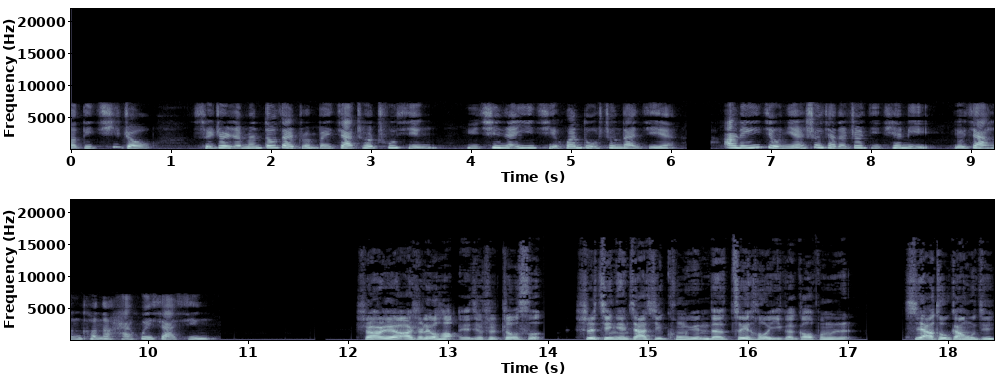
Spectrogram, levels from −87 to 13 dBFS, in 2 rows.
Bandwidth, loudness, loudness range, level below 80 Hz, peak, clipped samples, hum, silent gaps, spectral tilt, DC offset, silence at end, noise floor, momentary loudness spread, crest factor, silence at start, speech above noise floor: 16 kHz; -20 LUFS; 5 LU; -56 dBFS; -2 dBFS; under 0.1%; none; none; -5.5 dB/octave; under 0.1%; 0 s; -55 dBFS; 11 LU; 18 dB; 0 s; 36 dB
